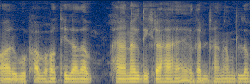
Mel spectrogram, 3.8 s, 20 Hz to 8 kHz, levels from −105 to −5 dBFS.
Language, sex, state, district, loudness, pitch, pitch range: Hindi, male, Chhattisgarh, Kabirdham, -19 LUFS, 105 Hz, 100-110 Hz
